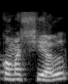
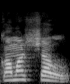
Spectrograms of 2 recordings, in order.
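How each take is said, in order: First: The ending has an extra 'ee' vowel: shiyal. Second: The ending is one short syllable: shal. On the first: The speaker calls it wrong. "ওই নিয়মে পড়লে কমার্শিয়াল, কিন্তু কমার্শিয়াল শুদ্ধ না" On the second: The speaker calls it right.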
